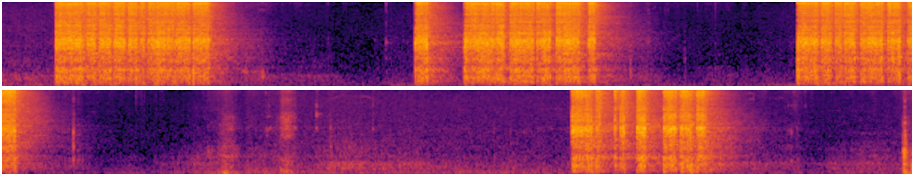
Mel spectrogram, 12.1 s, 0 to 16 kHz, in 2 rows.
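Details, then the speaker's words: Homemade gasless MIG welder powered by two 7 Ah motorcycle batteries in series (about 26 V): loud sizzling crackle bursts of one to two seconds with silent gaps, laying a short bead; normal welding. "Agora, vou ligar aqui de novo. Agora eu vou fazer a soldinha, ó."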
